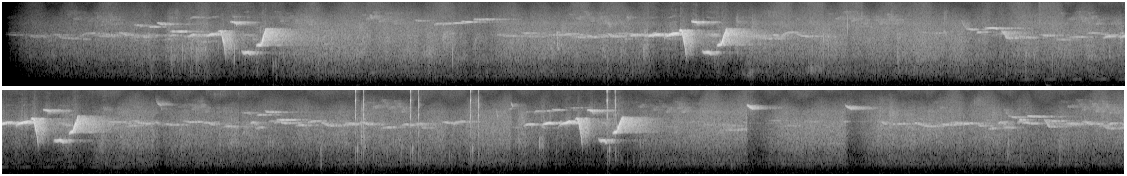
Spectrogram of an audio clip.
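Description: Birds chirping and twittering steadily, with a louder bright phrase recurring about every six seconds.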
